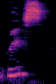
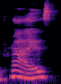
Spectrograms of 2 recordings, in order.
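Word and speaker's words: Prise: have the prize which I have been calling the priests but through recent discovery realize that I'm pronouncing it wrong and they are called the prize and uh the prize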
